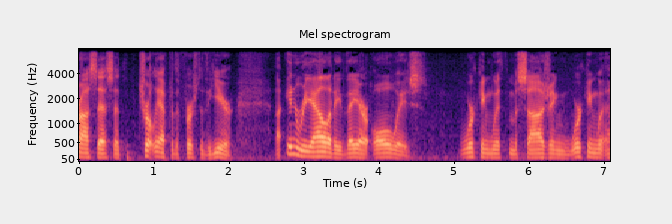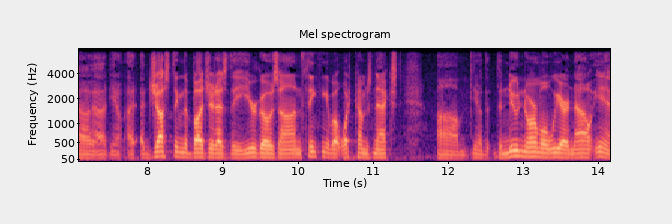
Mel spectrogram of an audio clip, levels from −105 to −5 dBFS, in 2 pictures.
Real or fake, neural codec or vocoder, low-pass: real; none; 7.2 kHz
